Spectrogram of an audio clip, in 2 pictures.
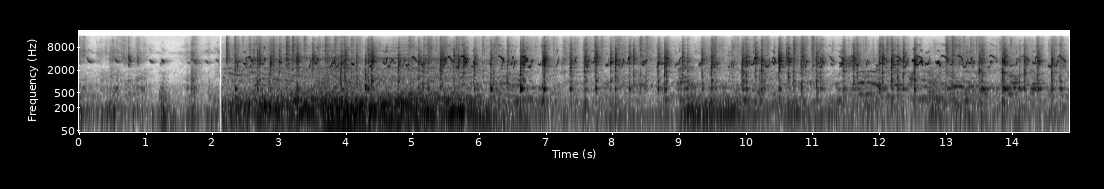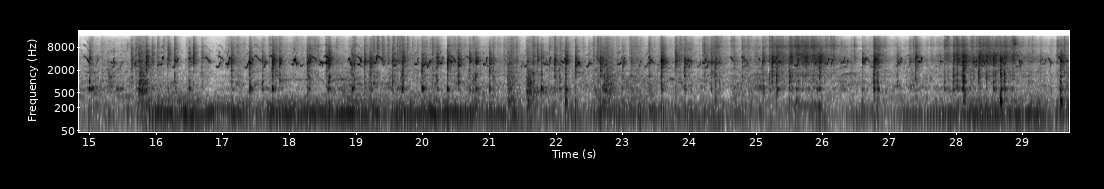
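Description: A group of baby chicks peeping continuously, many short, high peeps overlapping, starting about two seconds in.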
